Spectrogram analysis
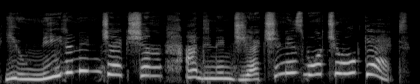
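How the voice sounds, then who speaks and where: A stern female nurse in a children's story, put on by a woman narrator. She is brisk and bossy, calling out in a high, shrill, animated voice. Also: no echo, studio quality.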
